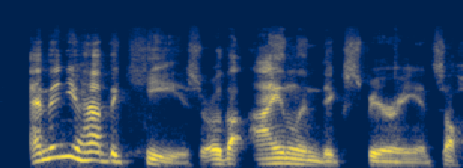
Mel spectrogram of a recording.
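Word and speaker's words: Cayes: then there's the islands or the keys we pronounce some c-a-y-e-s uh the keys we'll be talking about the largest of those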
